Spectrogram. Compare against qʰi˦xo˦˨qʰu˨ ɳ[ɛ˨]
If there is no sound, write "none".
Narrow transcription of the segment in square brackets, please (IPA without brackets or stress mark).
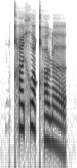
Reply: ɜ˨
